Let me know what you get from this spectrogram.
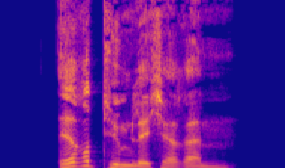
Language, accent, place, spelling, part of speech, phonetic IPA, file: German, Germany, Berlin, irrtümlicherem, adjective, [ˈɪʁtyːmlɪçəʁəm], De-irrtümlicherem.ogg
- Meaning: strong dative masculine/neuter singular comparative degree of irrtümlich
